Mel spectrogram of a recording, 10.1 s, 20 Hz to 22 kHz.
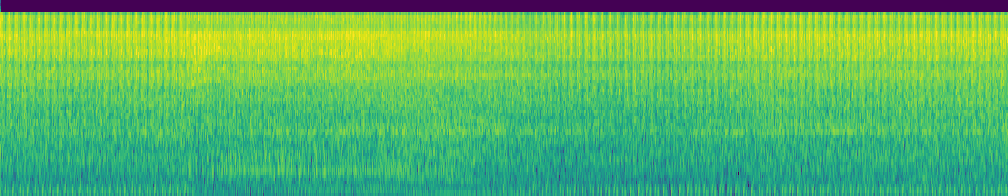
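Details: Junkyard Briggs & Stratton Intek OHV twin (20-22 hp, model 40777) in a Husqvarna riding mower, fired after new carburetor and service: catches, revs briefly, settles into a steady even idle with no misses or knocks; normal idle.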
